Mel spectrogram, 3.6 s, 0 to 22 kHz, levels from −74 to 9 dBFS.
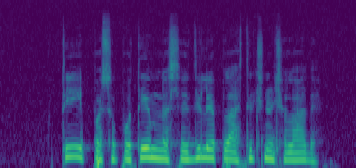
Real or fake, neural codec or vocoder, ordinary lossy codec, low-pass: real; none; none; none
